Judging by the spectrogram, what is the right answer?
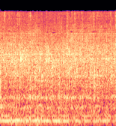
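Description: Chicken fries in a pan with a steady, close sizzle that holds without a break for the whole moment; nobody speaks.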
